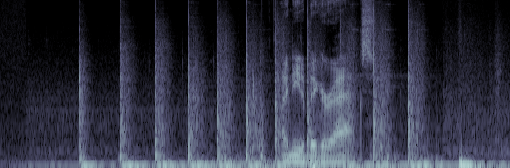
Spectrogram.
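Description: A mallet strikes a chisel into a log with sharp knocks.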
